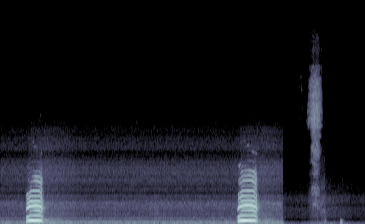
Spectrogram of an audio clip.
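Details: Female Long-eared Owl in the Southern California mountains giving duet/nesting squawks, two harsh, nasal bursts about four seconds apart, similar to Great Horned Owl squawks; a faint click follows.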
